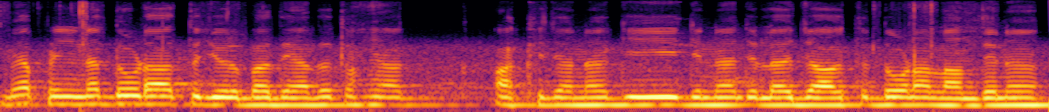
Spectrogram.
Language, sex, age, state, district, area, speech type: Dogri, male, 18-30, Jammu and Kashmir, Jammu, urban, spontaneous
